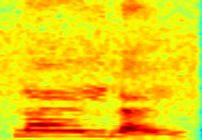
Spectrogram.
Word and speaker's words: Lee: But most people call me Lee, but it's pronounced as Lai.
